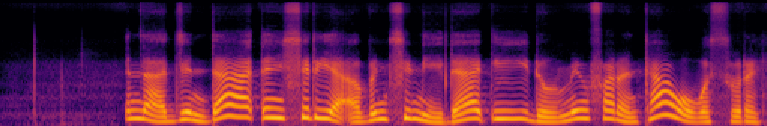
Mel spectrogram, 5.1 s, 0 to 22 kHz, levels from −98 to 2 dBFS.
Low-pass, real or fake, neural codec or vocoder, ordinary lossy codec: 19.8 kHz; fake; autoencoder, 48 kHz, 32 numbers a frame, DAC-VAE, trained on Japanese speech; none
